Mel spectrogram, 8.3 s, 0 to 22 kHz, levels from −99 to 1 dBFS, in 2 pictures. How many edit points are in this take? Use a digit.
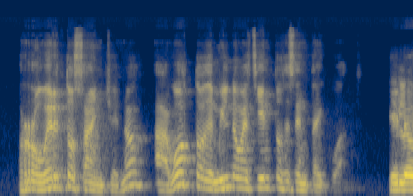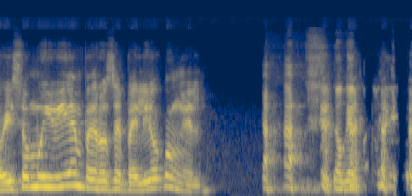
0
